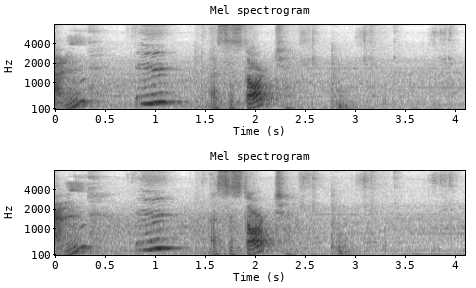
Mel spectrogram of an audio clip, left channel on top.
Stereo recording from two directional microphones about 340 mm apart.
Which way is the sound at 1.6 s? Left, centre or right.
Centre.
